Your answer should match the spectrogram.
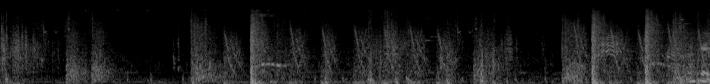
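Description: Rapid laser pistol fire in the game Enter the Gungeon, a dense run of sharp repeated shots layered with game effects and impacts, loud and continuous throughout.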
